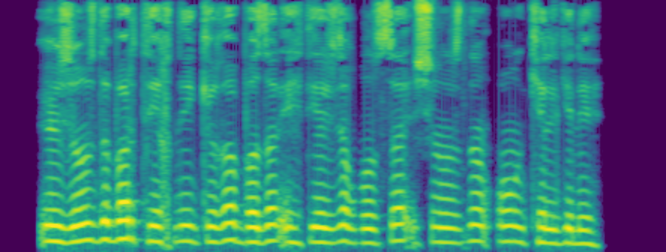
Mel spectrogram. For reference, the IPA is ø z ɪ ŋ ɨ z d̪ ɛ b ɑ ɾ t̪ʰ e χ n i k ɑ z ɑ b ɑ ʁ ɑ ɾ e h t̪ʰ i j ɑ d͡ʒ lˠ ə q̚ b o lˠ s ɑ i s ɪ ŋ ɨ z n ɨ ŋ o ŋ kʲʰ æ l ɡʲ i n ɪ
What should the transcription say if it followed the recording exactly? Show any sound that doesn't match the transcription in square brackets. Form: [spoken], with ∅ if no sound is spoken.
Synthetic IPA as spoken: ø z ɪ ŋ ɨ z d̪ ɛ b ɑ ɾ t̪ʰ e χ n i k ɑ [ʁ] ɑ b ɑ [z] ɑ ɾ e h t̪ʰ i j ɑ d͡ʒ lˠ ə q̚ b o lˠ s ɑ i [ʃ] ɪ ŋ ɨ z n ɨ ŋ o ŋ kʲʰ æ l ɡʲ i n ɪ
